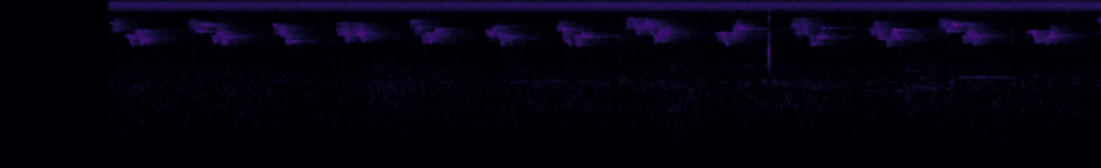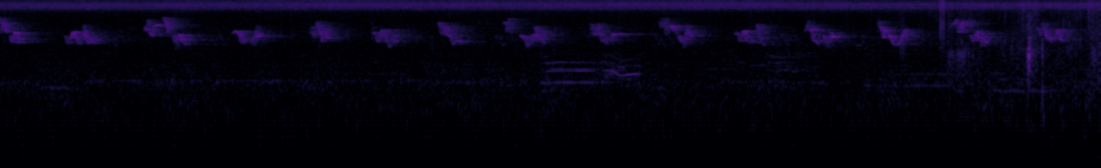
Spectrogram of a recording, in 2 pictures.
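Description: A songbird repeating a short, high, falling note about twice a second, over a steady high-pitched hiss. A few lower notes from another bird come in later, and a few sharp clicks follow near the end.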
